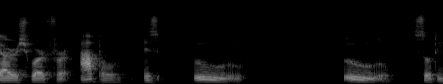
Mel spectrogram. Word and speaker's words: úll: And the Irish word for apple is úil.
